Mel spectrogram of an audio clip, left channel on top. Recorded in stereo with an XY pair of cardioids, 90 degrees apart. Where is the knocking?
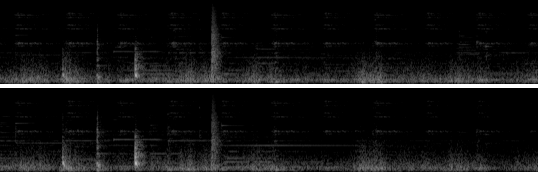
55° right.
